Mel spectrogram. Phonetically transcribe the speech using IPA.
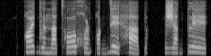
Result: qʷe ɡlən̪at̪ʰɔ χʷaɳqʷəɡde hap | ʒadple

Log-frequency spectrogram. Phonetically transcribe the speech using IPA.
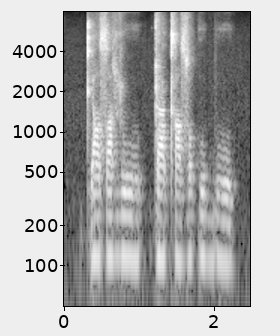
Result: kʼesˤi ɮu | ʈakʰa zˤuku bu

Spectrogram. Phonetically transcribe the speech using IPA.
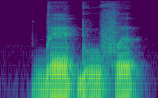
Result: bɛ ɓufə

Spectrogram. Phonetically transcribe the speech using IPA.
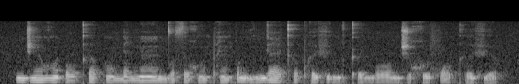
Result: nd͡ʒɛ̃ːʁʷɛ̃ʔɔ kʰəːqʷæ̃ŋæŋæ̃ː ndɔsɜχʷæ̃pʰɛ̃ pʌŋɡə̃ ŋɡæːkʰʌpʰə fʲɔŋɡʌkʼəːŋɔː nd͡ʒəχʷə fɔ kʰəːfʲʌ

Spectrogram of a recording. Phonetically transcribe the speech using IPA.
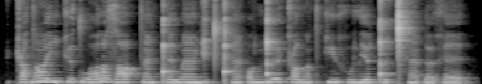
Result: kʲødˤɛ̃ jikʲɔtwɔɾɛ zˤæʔtæ̃ǃɛ wæ̃ɡitǃʰæ̃ ʔɔŋ͡ǃø kʲɔðˤɛ̃tkʲʉ xulʲœ ǃøǀʰæ̃ʔɾœxɛ

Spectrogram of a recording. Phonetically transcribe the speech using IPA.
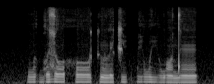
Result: wɨ˨ɡʷe˦zoː˧ hoː˧ t͡ʃũ˨le˧t͡ʃiː˧ k͡pi˦wiː˨wɔ̃˨˦ dɛ̃˦

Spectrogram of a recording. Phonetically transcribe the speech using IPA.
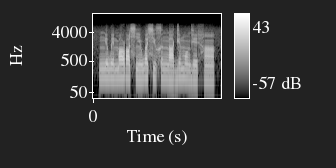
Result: ŋewemɑ ɽɑsʲẽ wɐsʲuxəŋa ɡemɔ̃ɡe hã

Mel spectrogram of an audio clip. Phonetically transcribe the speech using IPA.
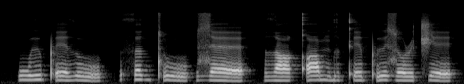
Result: wɨpʼeðu | θəɡtʼu | zɛ | ðɑ qʼɑmɡəkʼe pʼɨzoɹt͡ʃe

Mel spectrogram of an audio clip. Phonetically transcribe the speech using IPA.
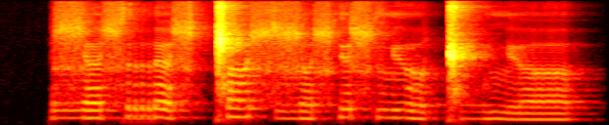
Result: ɮɛ˧ɬrɛ˦˨ɬǁɜ˦ɬ ɮə˧ɬɾʲə˦ɬlʲəː˦˨ ǁo̤˦lʲɜ˧

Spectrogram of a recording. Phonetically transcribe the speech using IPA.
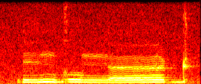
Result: ɾɪŋɡo n̪œɖ

